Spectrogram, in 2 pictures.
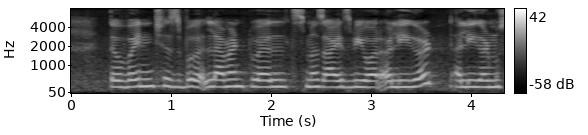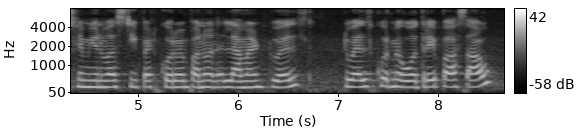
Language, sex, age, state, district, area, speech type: Kashmiri, female, 18-30, Jammu and Kashmir, Kupwara, urban, spontaneous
